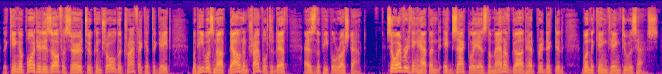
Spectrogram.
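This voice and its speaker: A man's voice: medium pitch, lively intonation, moderate pace, a little mellow, no echo, clean studio sound. A man reading scripted narration for an audio Bible.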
